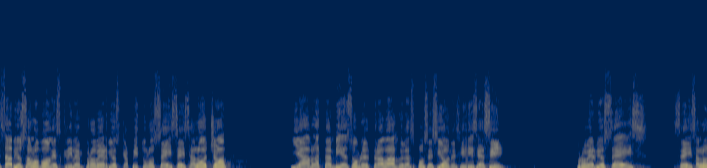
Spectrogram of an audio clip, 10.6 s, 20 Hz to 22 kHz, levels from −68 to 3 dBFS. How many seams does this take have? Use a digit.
0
